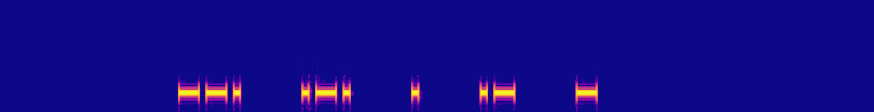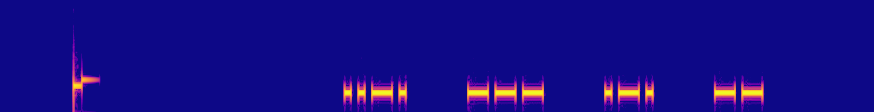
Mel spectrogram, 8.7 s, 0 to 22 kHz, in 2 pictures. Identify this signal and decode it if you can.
Morse code, heard as a keyed tone, about 34 wpm, spaced as for 20 wpm, 690 Hz. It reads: GREAT FORM
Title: 3x Character Spacing - Top 300 Words - 35wpm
